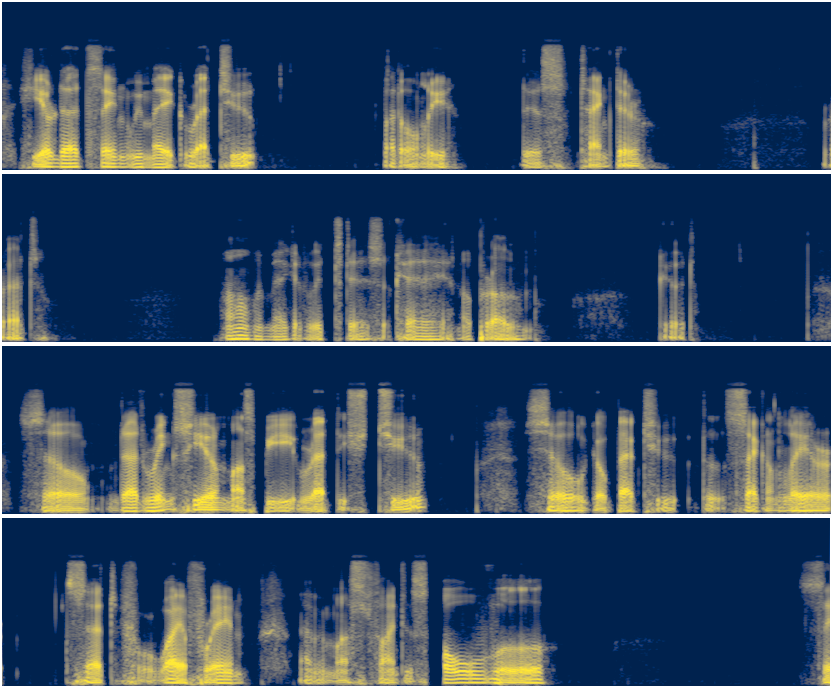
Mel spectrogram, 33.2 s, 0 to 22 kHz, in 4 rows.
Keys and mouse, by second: 2.1 Tab, 2.9 a, 3.9 l, 6.4-8.3 drag, 9.0 Tab, 9.8 Tab, 10.5 Tab, 11.0 click, 11.3 Tab, 15.7 Tab, 16.3 middle click, 23.1-24.9 drag, 24.9 middle click, 25.5 z, 26.0 middle click, 32.1-33.1 middle drag.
